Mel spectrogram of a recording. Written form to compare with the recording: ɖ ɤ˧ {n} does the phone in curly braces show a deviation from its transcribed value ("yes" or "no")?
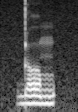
yes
